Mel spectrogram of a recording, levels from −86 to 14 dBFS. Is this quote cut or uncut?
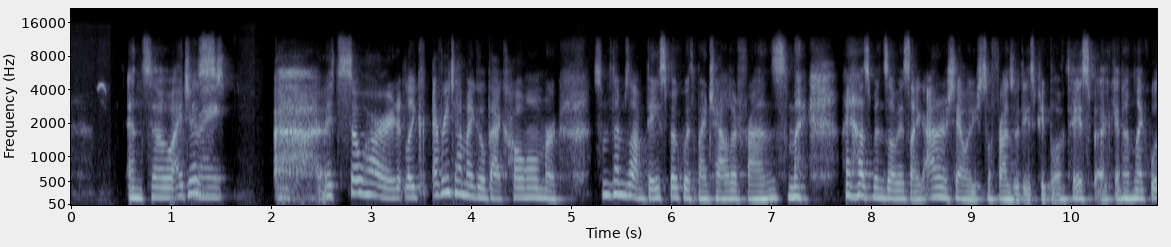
uncut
